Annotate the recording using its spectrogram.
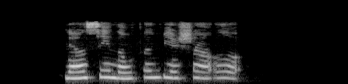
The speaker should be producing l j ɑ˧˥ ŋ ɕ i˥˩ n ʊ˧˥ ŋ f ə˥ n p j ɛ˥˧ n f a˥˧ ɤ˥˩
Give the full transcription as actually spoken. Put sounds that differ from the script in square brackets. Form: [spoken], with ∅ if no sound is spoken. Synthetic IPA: l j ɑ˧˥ ŋ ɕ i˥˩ n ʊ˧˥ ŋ f ə˥ n p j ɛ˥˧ n [ʂ] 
